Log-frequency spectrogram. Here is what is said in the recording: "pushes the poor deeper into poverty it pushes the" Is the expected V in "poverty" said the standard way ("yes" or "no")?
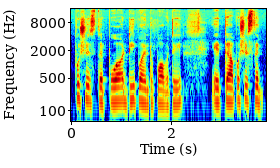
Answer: yes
